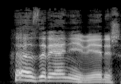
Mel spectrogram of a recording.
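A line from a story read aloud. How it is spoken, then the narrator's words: Laughing. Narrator (Russian): рассмеялся Майна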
